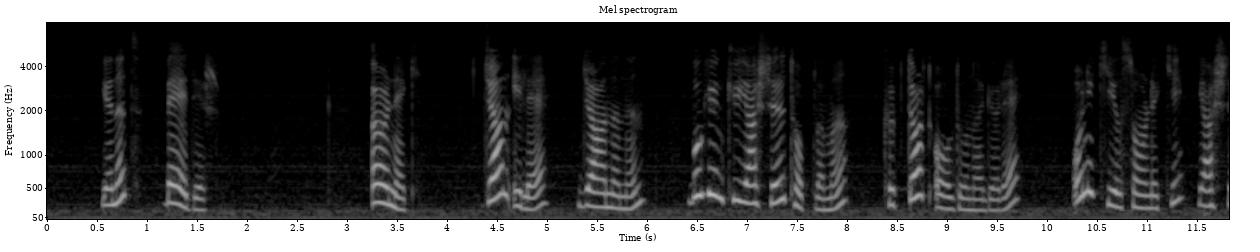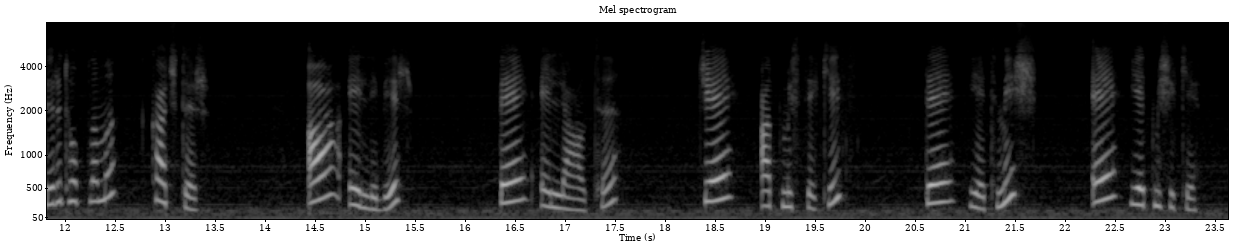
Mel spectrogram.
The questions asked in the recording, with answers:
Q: Can ile Canan'ın bugünkü yaşları toplamı 44 olduğuna göre 12 yıl sonraki yaşları toplamı kaçtır?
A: Yanıt C'dir.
